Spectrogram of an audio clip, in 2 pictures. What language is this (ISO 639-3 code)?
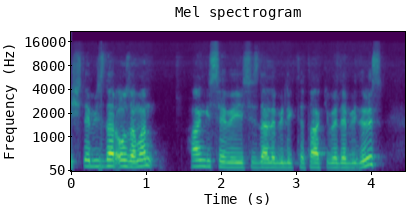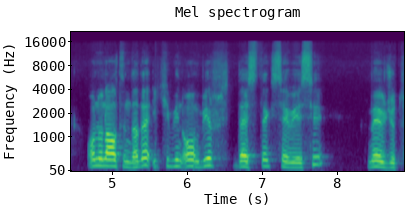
tur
